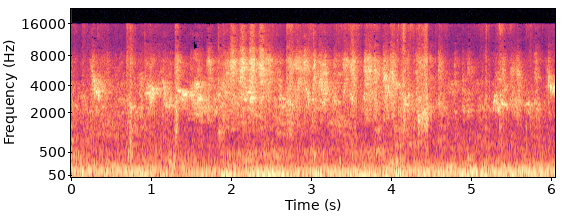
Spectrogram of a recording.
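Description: Small birds chirping and chattering steadily, with a few sharp scrapes and clicks as dry soil is dug with a stick, over a low steady hum.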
